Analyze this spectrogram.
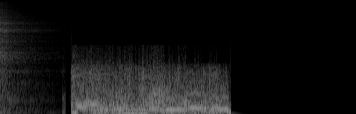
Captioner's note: spooky sounds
